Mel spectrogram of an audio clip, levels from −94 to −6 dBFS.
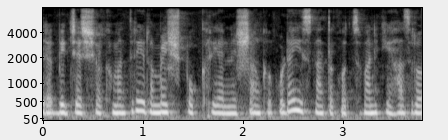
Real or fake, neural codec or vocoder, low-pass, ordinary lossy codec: fake; codec, 16 kHz, 4 kbps, FunCodec, trained on LibriTTS, 50 frames a second; none; none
